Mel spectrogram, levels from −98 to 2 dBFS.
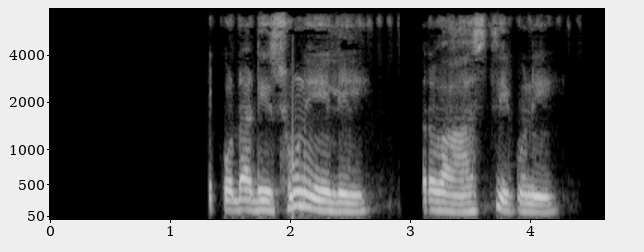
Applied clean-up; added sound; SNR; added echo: none; none; none; none.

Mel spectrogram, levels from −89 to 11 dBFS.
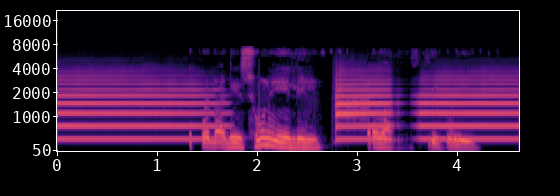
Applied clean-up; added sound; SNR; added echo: neural mask model RNNoise.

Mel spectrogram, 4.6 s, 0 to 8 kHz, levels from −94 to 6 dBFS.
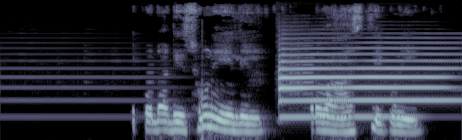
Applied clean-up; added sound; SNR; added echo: classical method log-MMSE.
